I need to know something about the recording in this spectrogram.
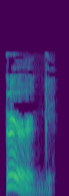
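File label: "erg", British English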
